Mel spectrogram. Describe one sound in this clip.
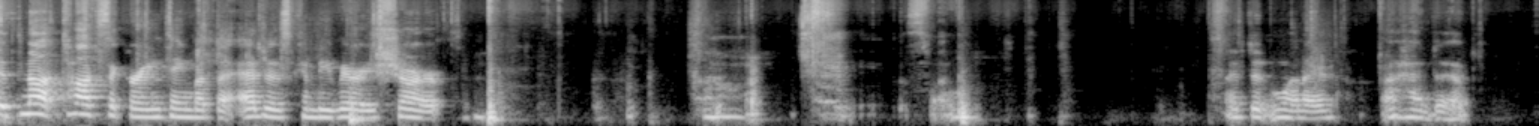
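Glitter rattles in a plastic jar.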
